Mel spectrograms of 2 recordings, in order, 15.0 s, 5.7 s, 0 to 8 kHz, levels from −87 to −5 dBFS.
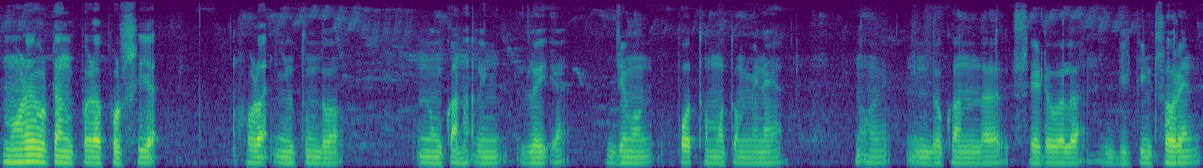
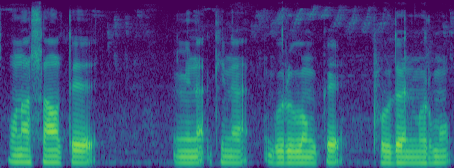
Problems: constant background noise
